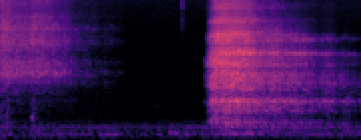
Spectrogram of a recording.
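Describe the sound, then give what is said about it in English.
Deep breaths in and out during a guided mindfulness breathing exercise, taken through the nose or mouth: a soft airy breath fades away, and after a quiet pause a louder, fuller breath follows, with no talking. “So let's start off by just taking a couple deep breaths. Maybe it could be in through the nose, out through the mouth, or in through the nose, out through the nose.”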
